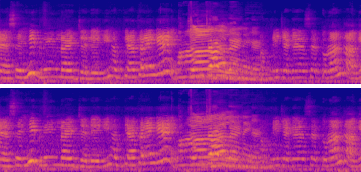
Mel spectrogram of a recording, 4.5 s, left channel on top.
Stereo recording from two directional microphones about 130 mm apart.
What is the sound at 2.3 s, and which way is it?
Speech, 80° left.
